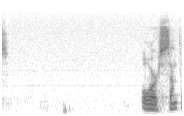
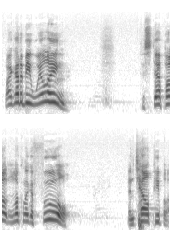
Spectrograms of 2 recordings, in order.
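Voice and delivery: loud, passionate preacher voice; preacher at full force; preaching; 11 semitones higher, 11 dB louder than usual. Acted. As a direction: preach it hard to the congregation.

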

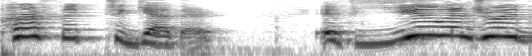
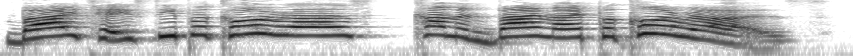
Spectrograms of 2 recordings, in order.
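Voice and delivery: high, loud market seller's cry; street vendor shout; 7 semitones higher, 6 dB louder than usual. A narrator's reading. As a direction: hawk it across a busy bazaar. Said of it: "Priya was shouting out".

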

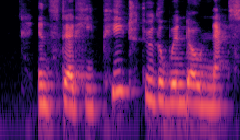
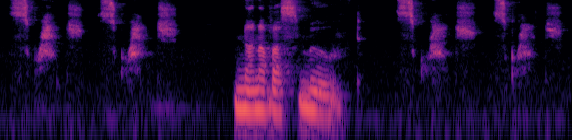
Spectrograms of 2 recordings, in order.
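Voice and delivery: breathy scratch sound effect; whispered scratching; 2 semitones lower, 10 dB quieter, much slower than usual. Acted. Kids hiding, the thing scratching at the door, whispered.

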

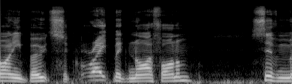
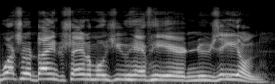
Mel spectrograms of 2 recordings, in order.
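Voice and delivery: put-on Texan accent; 6 semitones higher than usual. Imitating Chuck.

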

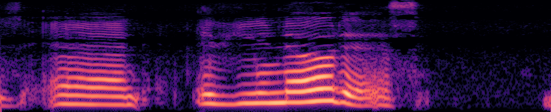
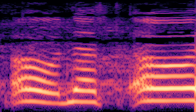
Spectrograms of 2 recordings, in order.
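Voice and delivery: ordinary talk, nothing marked

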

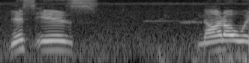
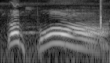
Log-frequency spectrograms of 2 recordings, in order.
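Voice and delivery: excited praise; 9 semitones higher, 9 dB louder than usual. Real, not acted. Praising dog after retrieve.

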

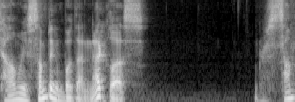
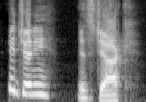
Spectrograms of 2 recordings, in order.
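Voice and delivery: higher, louder quick greeting; breezy recorded hello; own voicemail greeting; 10 semitones higher, 4 dB louder than usual. Acted. Jack's own voicemail greeting, higher and brisk.

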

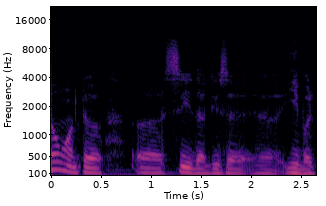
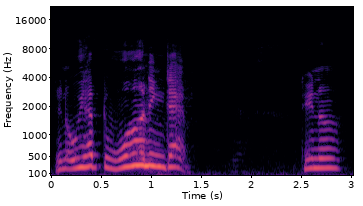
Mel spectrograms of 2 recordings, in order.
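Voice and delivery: loud, high exhorting; exhortation; 9 semitones higher, 10 dB louder than usual. Real, not acted. Pastor urging parents to warn their children, loud. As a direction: urge the flock.

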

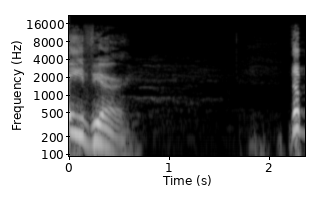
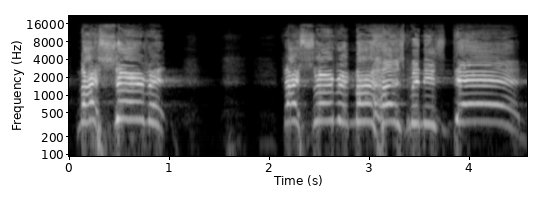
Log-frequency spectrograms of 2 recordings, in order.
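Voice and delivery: high loud desperate wail; widow crying out; 5 semitones higher, 6 dB louder than usual. Acted. Preacher voicing the widow crying to the prophet, loud and high. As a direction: cry it out like a widow begging the prophet. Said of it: "she's crying out".

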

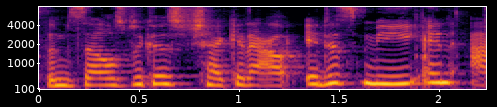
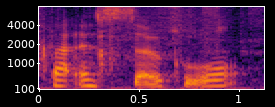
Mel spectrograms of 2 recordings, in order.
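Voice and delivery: usual speaking voice

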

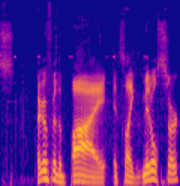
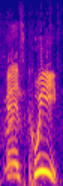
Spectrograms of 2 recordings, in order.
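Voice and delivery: loud, high-pitched taunting shout; yelling; 13 semitones higher, 10 dB louder, slower than usual. Real, not acted. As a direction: holler abuse at another player. Yelling at another player in game.

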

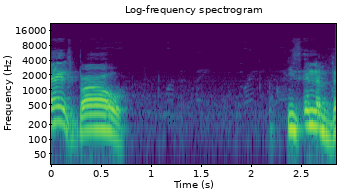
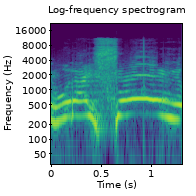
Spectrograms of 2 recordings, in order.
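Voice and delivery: slow, stretched, a bit higher; drawn-out question; 4 semitones higher, much slower than usual. Real, not acted. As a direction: drag the words out. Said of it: "drawn-out repeat".

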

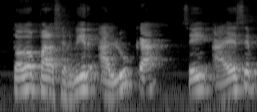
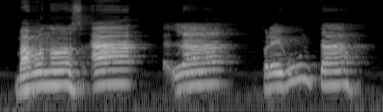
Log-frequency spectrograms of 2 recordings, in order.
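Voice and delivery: drawn-out announcement; 4 semitones higher, much slower than usual. Real, not acted. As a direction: stretch every word out slowly. Teacher moves to the next question. (anunciando la pregunta muy despacio)

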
